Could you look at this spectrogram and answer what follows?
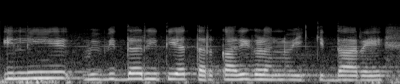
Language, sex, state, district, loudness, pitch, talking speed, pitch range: Kannada, female, Karnataka, Bidar, -15 LUFS, 230 Hz, 75 wpm, 215-255 Hz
